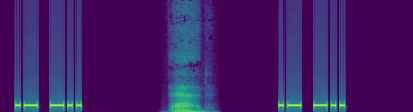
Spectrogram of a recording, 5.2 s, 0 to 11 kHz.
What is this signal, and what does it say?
Morse code, heard as a keyed tone, about 22 wpm, 700 Hz. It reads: AD AD
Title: Sentences from Top 1300 Words - New Word Drill Alt - 22wpm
